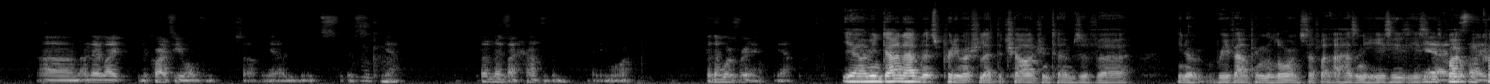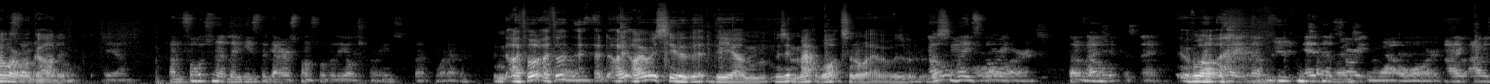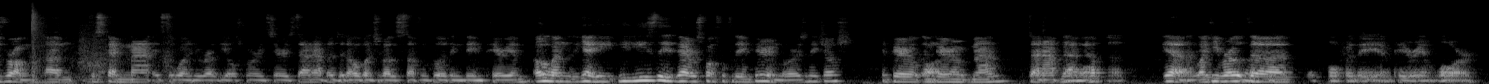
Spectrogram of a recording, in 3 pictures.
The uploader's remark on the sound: Apologies for the audio balancing this episode, we were using an unfamiliar computer!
